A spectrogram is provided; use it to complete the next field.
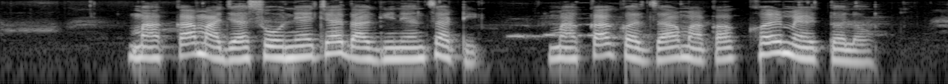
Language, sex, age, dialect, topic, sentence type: Marathi, female, 25-30, Southern Konkan, banking, statement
